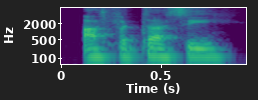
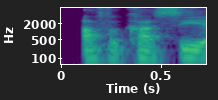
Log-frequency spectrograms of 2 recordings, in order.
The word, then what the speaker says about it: afakasi: And this question is, what do the words afatasi, or, afakasi as it's mostly pronounced, or afkasi mean?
